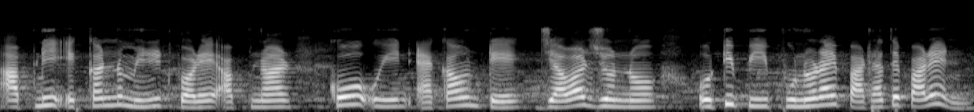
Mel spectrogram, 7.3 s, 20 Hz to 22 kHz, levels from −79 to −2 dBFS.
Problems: continuous background conversations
